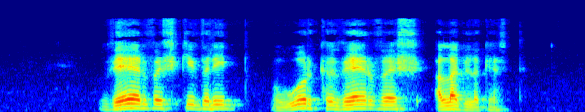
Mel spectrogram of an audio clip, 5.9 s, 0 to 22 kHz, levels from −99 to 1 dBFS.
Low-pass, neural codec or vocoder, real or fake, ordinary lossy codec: 10.8 kHz; codec, 24 kHz, 0.9 kbps, WavTokenizer, medium speech release version 2; fake; AAC, 48 kbps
